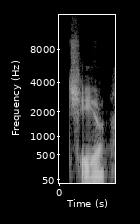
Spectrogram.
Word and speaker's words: Tchia: It's spelled TCHIA, I believe. Chia.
